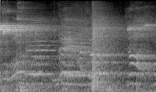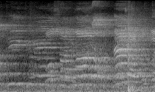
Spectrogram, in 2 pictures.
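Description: Basketball bouncing on a hardwood gym floor during play, with indistinct voices echoing in a large gymnasium.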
